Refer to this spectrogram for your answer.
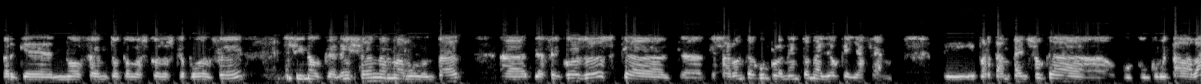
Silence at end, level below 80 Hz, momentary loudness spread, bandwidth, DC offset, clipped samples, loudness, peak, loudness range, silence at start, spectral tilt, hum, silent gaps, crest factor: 0 s; -56 dBFS; 6 LU; 15.5 kHz; under 0.1%; under 0.1%; -17 LUFS; -2 dBFS; 1 LU; 0.05 s; -4.5 dB/octave; none; none; 16 dB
